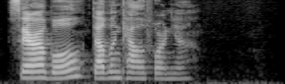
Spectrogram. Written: Sarah Bull

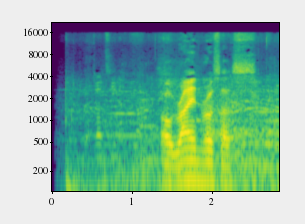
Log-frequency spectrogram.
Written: Ryan Rosas

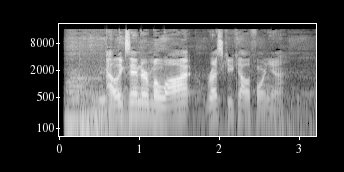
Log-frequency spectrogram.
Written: Alex Mallot

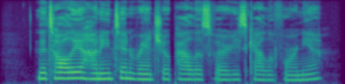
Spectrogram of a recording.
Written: Natalia Huntington

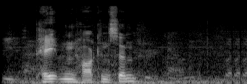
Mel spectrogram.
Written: Payton Hawkinson

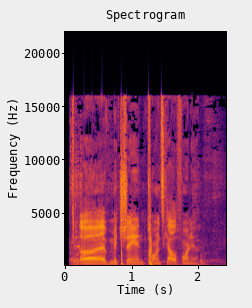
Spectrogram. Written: Evan McShane

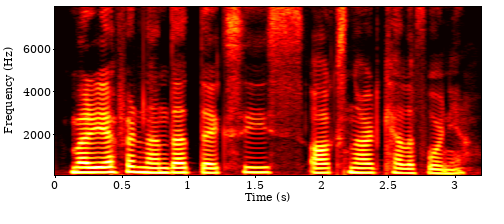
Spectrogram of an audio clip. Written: Maria Fernanda Texis

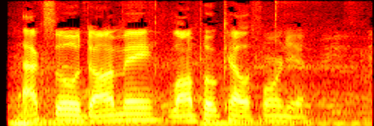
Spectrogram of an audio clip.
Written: Axel Adame

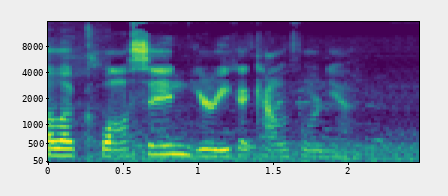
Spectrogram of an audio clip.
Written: Isabella Clawssen

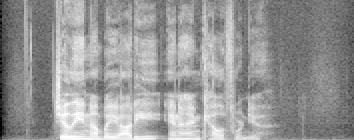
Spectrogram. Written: Jillian Albayati

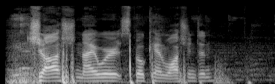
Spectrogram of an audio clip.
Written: Josh Neiwert

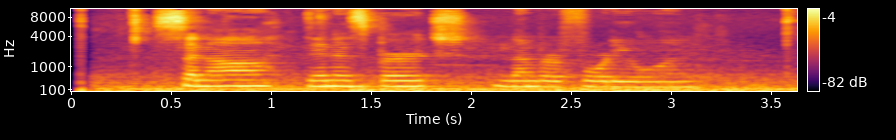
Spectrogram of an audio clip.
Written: Sanaa Dennis-Burch

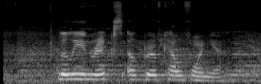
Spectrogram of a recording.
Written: Lilly Rix

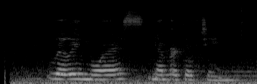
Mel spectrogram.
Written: Lillian Morris

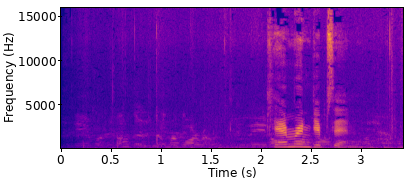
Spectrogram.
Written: Cameron Gibson

